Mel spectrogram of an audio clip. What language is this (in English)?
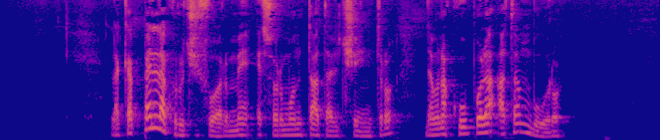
Italian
